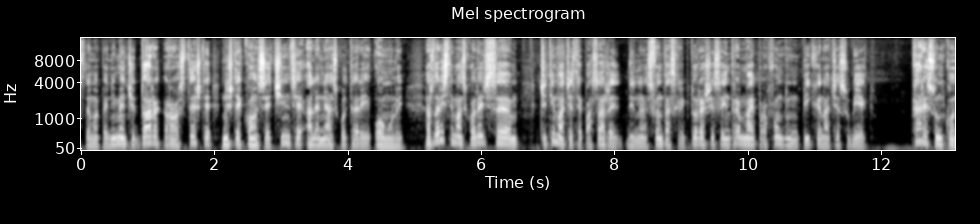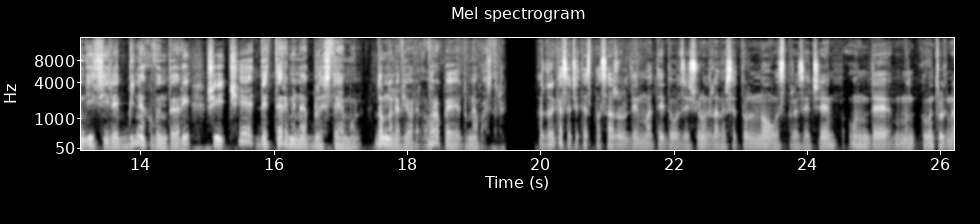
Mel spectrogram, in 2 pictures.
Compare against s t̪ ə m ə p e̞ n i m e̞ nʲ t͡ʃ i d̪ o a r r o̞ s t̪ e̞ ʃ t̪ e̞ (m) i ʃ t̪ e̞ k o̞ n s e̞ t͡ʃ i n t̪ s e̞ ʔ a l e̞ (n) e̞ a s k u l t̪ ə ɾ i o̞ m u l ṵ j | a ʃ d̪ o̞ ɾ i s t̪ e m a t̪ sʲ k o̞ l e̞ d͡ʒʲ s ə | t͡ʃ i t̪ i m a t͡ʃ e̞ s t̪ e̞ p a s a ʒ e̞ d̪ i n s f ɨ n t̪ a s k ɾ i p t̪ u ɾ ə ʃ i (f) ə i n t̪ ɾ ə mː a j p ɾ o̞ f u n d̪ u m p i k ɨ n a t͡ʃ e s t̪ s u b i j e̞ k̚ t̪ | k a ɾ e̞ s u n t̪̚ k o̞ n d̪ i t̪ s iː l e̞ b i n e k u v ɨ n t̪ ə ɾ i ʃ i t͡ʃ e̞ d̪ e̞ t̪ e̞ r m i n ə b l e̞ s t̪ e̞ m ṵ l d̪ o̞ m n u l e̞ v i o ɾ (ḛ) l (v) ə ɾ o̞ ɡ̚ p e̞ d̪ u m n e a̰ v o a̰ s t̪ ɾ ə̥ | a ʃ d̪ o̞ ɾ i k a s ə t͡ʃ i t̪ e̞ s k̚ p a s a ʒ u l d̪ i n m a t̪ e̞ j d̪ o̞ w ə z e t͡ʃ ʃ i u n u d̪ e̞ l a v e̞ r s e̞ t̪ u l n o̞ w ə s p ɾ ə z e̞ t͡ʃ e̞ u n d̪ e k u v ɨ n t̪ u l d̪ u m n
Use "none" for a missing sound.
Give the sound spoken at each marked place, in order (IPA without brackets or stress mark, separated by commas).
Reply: n, n, s, ḛ, v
